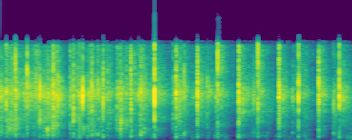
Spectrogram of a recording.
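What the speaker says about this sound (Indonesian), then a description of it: "Kita berikan aplaus kepada Bapak ini." An audience applauding a speaker at a public discussion on political culture, a steady patter of many hands clapping in a hall, moderately loud and continuous for several seconds.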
